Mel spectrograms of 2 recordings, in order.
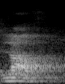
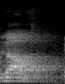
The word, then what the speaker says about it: laugh: LAUGH, लाफ, इसका pronunciation होगा लाफ।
